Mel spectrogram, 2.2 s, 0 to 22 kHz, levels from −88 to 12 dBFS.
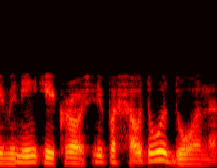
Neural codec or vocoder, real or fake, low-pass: codec, 16 kHz, 0.5 kbps, X-Codec, HuBERT features, trained on LibriSpeech; fake; 3.6 kHz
